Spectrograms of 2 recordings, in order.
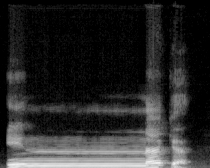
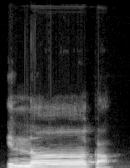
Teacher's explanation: الف اور نون کی درمیانی آواز کو ہم ناک کے اندر لے جائیں گے اس کو غنہ کہتے ہیں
